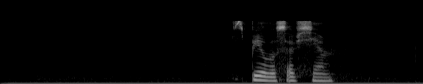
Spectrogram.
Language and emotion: Russian, neutral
